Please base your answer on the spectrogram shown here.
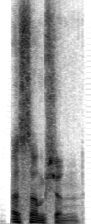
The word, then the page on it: Assumption: British English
